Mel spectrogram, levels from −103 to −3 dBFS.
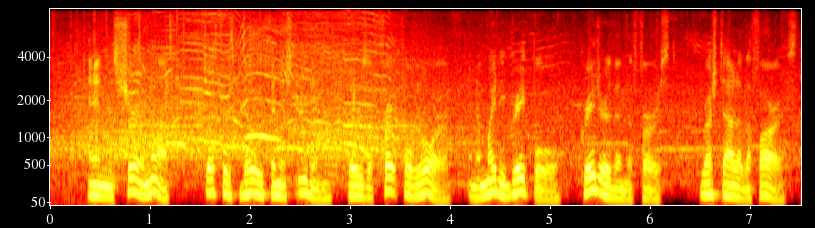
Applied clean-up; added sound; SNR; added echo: none; Crowd / Cheering; 8 dB; none.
